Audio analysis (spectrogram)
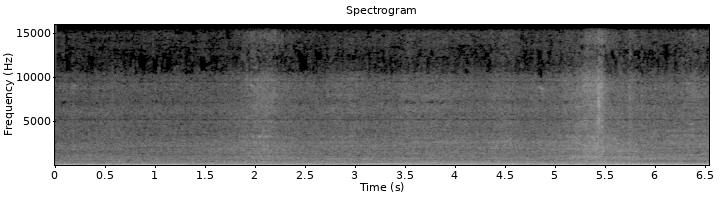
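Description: A car's engine drones steadily, with a low rumble building slightly toward the end as it picks up speed during a driving lesson, close and continuous without speech.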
